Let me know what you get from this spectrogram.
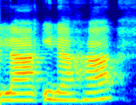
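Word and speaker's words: لا إله: रही है हां जी ला इलाहा इल्लल्लाह बकला हमने नोट किया था कि ला इलाहा पढ़ेंगे और लाइलाहा नहीं पढ़ेंगे जैसे हम ठीक है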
